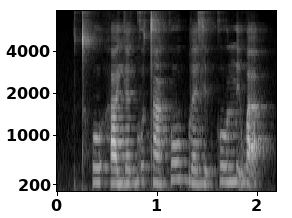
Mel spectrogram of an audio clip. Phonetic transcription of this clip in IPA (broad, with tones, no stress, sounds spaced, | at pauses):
tʰ o˨ h ä˨ j ɛ˨ ɡ o̰˦˨ t ã˨ k o˦ ʊ̯ b ɛ˨ z ɪ˦ ʔ k o˦ n ḛ˦˨ w ä̰˦˨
